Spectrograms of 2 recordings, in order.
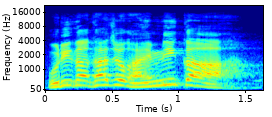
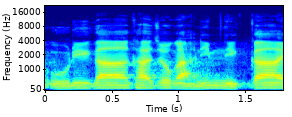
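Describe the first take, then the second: First: It is said in a Gyeongsang regional accent. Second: It is said in a plain standard accent. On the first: The speaker calls it right. "경상도 억양으로" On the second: The speaker calls it wrong. "이렇게 하면 안 되고"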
